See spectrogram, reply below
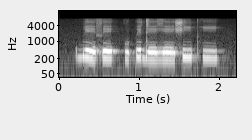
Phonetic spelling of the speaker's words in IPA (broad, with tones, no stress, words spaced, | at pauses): beː˦˨fe˦ | kʷɪ˨pɪ˦deː˨ ɣeː˨ʃiː˦ pʰiː˦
